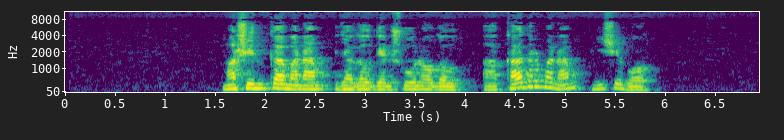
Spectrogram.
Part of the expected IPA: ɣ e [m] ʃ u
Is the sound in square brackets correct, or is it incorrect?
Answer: incorrect: n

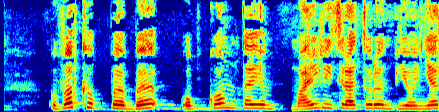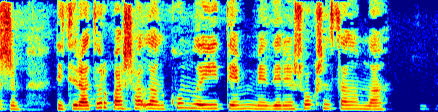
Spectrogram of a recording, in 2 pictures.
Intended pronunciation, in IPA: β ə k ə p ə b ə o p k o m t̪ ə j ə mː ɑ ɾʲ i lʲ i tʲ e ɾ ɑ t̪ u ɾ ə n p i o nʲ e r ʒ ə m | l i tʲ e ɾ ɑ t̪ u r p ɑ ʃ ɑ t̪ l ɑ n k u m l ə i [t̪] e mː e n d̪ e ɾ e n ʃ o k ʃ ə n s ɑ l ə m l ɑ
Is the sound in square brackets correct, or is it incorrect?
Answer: correct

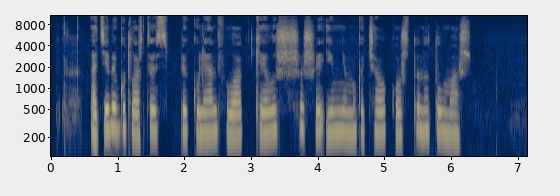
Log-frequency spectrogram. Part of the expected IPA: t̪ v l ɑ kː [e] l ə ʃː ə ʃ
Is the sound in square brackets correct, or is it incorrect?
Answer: correct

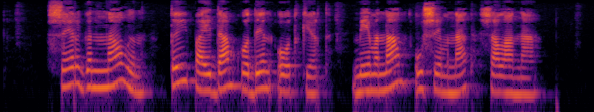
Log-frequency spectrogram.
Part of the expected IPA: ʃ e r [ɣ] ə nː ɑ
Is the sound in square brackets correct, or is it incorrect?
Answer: correct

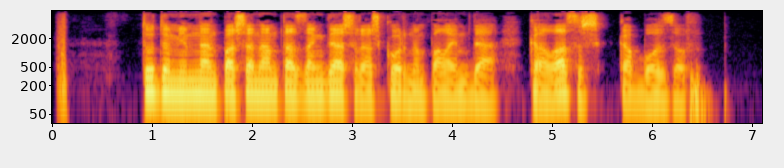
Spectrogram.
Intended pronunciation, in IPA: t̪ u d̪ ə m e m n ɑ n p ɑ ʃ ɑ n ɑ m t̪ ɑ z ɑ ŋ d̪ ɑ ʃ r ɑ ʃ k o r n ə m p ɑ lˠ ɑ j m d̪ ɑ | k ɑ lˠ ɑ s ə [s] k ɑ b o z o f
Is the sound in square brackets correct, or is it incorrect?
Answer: incorrect: ʃ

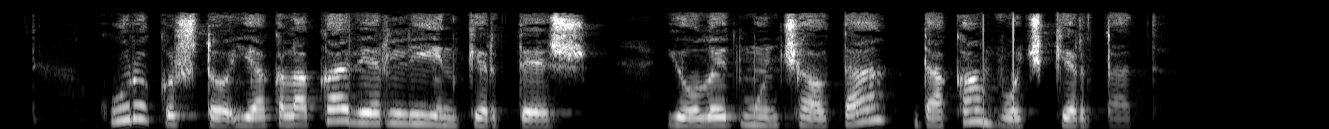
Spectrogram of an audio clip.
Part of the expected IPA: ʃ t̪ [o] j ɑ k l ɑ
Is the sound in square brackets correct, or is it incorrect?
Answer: correct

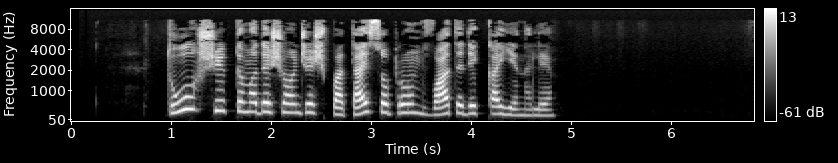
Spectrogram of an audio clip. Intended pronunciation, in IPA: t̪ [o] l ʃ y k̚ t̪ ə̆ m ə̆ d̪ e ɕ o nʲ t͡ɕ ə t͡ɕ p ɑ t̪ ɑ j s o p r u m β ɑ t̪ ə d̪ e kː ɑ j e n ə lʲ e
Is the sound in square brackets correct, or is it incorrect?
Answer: incorrect: u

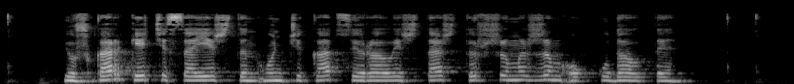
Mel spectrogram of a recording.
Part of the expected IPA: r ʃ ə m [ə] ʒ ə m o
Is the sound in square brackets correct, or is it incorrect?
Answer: correct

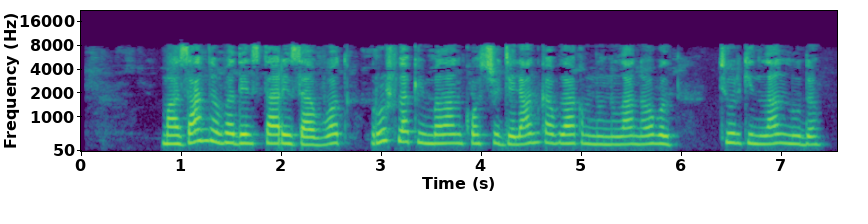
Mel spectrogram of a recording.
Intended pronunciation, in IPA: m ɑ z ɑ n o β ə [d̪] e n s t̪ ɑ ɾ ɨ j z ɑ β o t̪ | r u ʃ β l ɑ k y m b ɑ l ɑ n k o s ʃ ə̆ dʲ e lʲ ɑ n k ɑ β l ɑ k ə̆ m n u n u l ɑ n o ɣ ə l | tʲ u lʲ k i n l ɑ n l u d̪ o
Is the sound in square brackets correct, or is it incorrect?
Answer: correct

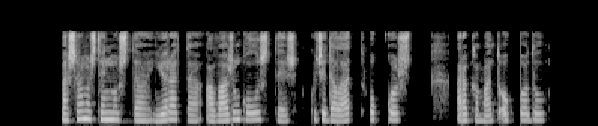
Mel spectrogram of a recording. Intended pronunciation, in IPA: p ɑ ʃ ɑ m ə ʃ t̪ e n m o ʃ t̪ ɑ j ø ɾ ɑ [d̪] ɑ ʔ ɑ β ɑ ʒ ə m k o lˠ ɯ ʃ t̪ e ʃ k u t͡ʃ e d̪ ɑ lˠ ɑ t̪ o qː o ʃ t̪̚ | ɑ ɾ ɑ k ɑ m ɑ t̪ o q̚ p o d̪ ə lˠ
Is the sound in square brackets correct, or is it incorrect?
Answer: incorrect: t̪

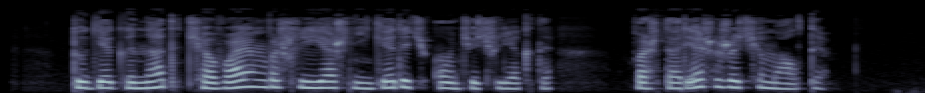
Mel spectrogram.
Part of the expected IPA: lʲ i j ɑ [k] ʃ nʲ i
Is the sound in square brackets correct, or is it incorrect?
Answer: incorrect: none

